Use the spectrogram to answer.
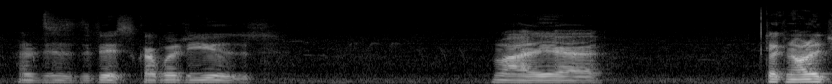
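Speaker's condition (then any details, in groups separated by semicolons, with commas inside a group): Parkinsonism; hypersalivation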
